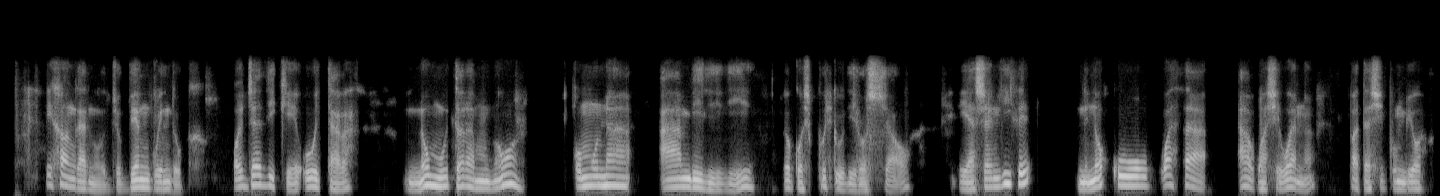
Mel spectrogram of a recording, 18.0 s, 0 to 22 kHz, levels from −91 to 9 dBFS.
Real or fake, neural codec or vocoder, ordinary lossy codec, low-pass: fake; codec, 16 kHz, 0.8 kbps, ZipCodec; Opus, 24 kbps; 7.2 kHz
